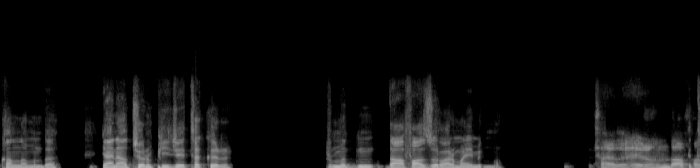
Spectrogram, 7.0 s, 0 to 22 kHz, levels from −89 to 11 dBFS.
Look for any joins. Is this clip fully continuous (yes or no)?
no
